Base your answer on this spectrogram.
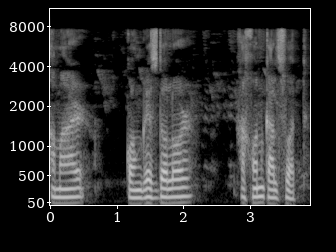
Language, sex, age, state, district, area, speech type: Assamese, male, 60+, Assam, Golaghat, urban, spontaneous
